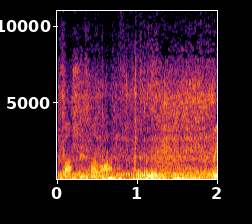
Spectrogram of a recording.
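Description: Yamaha YZ250 two-stroke dirt bike engine running while riding down a hill trail, heard from the bike itself with a steady rushing noise over it.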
